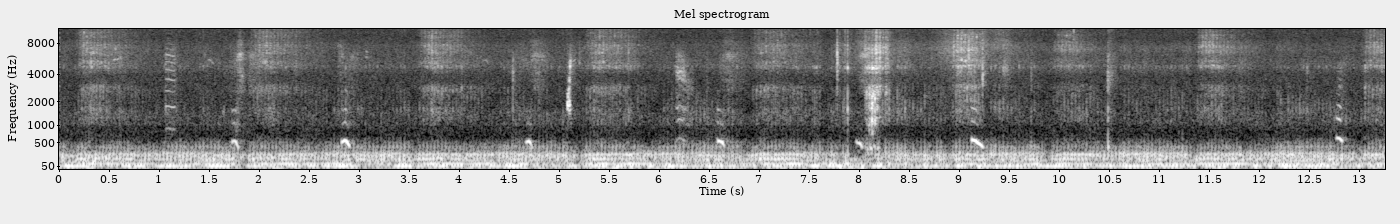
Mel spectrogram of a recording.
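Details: Steady low rumbling purr from a cat family with three-week-old kittens in a cardboard box, mother cat watching as they play and nap. Faint short rising squeaks recur about once a second over the continuous drone.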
